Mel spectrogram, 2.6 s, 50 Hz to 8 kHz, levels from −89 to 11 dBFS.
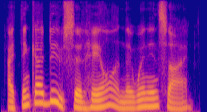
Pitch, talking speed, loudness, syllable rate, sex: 150 Hz, 230 wpm, -15 LUFS, 5.3 syllables/s, male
